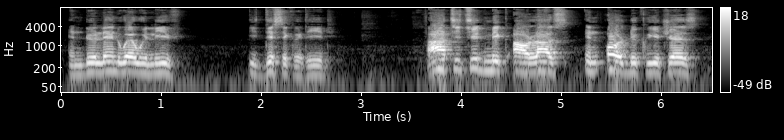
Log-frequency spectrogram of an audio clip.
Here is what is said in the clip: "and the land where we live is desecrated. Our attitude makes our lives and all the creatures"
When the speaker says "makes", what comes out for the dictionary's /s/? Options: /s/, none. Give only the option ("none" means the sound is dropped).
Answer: none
